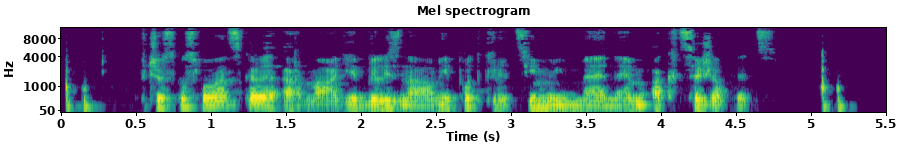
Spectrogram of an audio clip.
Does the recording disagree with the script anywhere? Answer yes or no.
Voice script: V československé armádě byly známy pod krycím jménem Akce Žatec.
no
